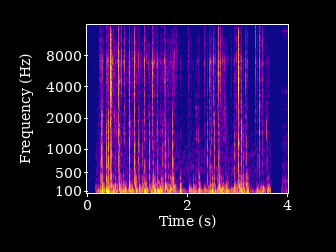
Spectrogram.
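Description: Rapid, irregular clicking of typing on a keyboard, stopping shortly before the end.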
